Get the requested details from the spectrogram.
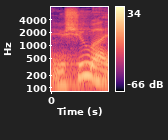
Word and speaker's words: Yeshua: Yeshua is actually the way it's pronounced, I understand. That's the way the Jews nowadays pronounce it, Yeshua.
